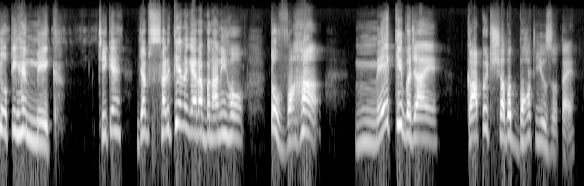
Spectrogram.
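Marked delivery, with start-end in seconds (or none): none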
